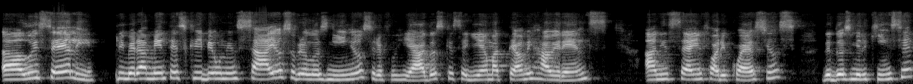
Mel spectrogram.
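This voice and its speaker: Speaking at a fairly slow pace, a woman with a Portuguese accent uses a high pitch and ordinary pitch variation. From northern Brazil, Amazon region. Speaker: doctoral researcher presenting at conference. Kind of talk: conference presentation. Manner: halting.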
